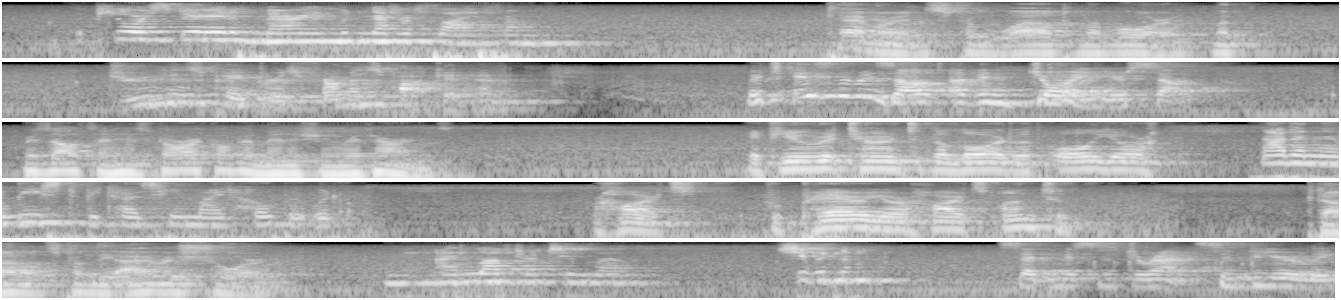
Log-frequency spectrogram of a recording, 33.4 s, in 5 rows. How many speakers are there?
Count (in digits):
7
